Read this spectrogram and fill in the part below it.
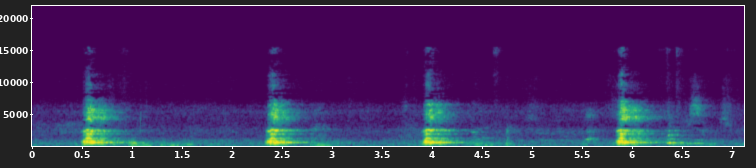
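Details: Captive rhinoceros hornbill, subspecies silvestris, in Chester Zoo: four loud, nasal, barking honks repeated roughly every 1.7 seconds, each ending in a softer trailing note, with faint background noise.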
